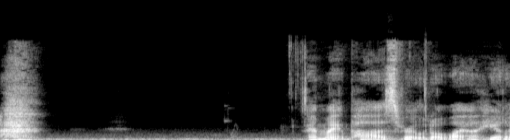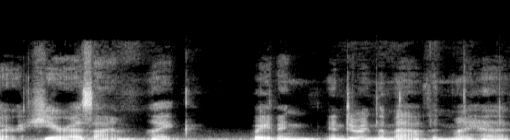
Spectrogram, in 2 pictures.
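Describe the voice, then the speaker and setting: The voice is soft-spoken with a gentle tone. It moves along at a moderate pace. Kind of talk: ASMR rambling about a video game, talking to the audience. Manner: soft-spoken, gentle.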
